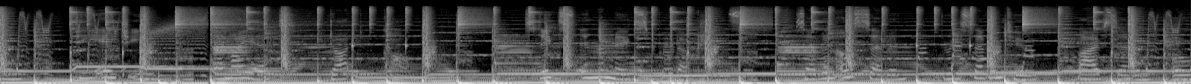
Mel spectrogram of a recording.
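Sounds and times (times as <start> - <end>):
slap bass: 0.0 - 11.9.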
